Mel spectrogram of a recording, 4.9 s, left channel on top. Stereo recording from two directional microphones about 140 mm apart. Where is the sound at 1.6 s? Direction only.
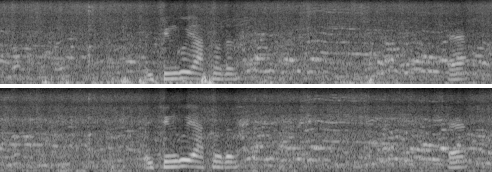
20° left (ahead or behind).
